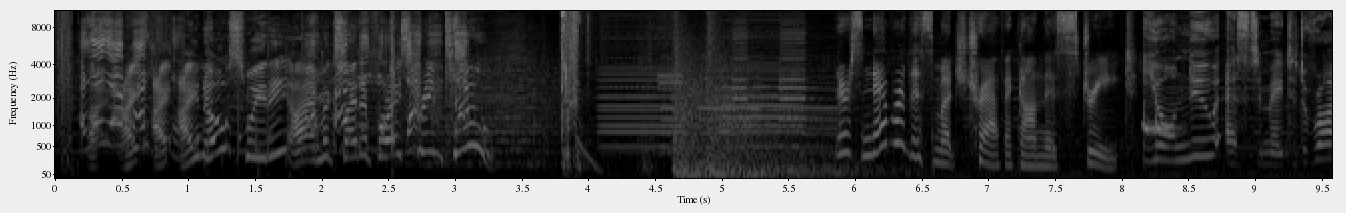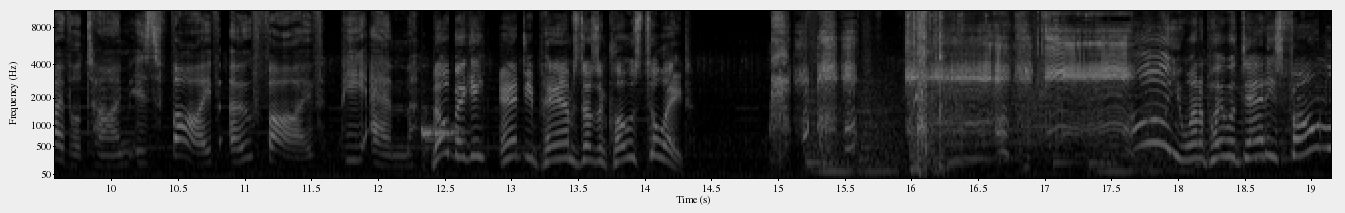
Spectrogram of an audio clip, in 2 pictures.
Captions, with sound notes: I know, sweetie; I'm excited for ice cream, too. [honking] There's never this much traffic on this street. Your new estimated arrival time is 5:05 p.m. No biggie. Auntie Pam's doesn't close 'til 8:00. [grunting] Oh, you wanna play with Daddy's phone, Lily?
